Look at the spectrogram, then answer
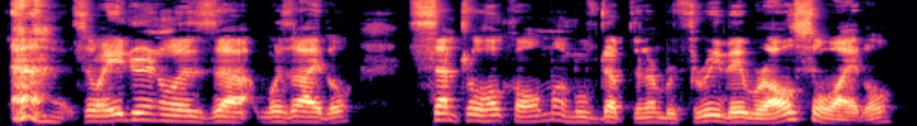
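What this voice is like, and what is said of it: Strained, failing voice. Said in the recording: “a grumpy old man with a bad voice ... my voice is going again”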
